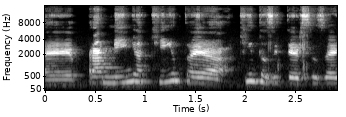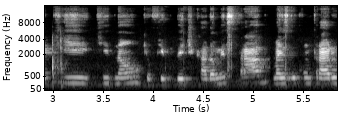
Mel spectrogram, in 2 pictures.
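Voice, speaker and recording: A woman with a Brazilian accent speaks at a moderate pace in a fairly high voice. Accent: regional Brazilian. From Brazil, São Paulo state (Taubaté). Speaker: history professor. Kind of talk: lecture. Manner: informal, many fillers.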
